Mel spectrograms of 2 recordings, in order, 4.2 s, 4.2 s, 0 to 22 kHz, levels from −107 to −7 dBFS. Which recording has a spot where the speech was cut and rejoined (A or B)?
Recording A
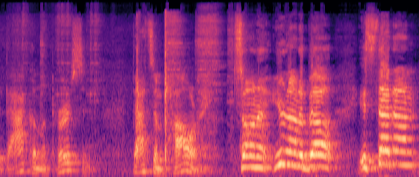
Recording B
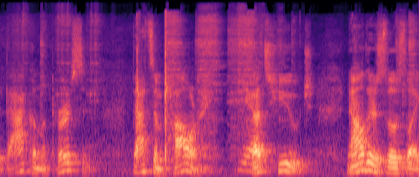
A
